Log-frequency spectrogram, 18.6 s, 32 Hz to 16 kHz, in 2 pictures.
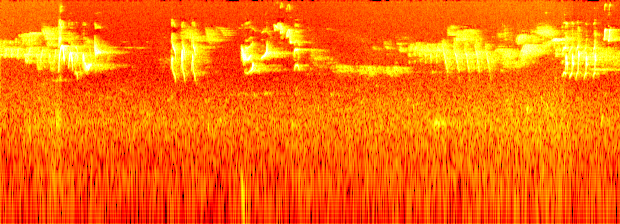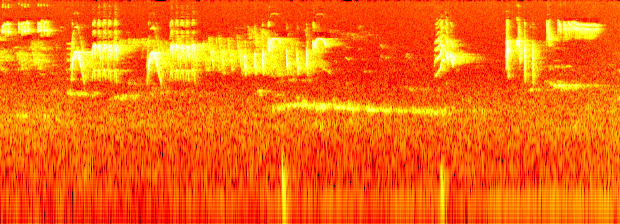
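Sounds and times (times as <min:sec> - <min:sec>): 
song thrush singing from a treetop: 0:00.0 - 0:18.5
steady outdoor hiss: 0:00.0 - 0:18.5.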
